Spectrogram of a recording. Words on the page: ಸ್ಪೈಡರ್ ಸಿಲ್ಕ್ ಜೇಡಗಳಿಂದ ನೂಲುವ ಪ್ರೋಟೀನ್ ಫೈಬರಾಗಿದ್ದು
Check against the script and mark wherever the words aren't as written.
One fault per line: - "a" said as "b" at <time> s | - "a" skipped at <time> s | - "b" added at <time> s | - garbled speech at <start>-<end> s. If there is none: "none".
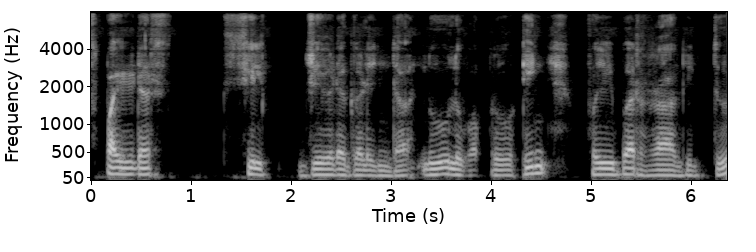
none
